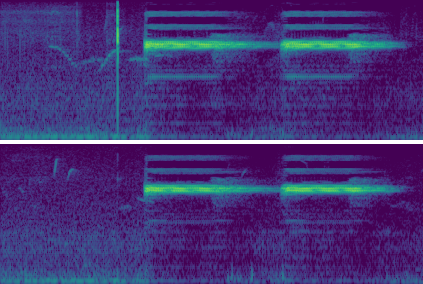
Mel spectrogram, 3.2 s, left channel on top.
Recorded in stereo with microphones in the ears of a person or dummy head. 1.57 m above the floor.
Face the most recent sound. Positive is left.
turn(degrees=25)  # may be behind; listen again after turning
